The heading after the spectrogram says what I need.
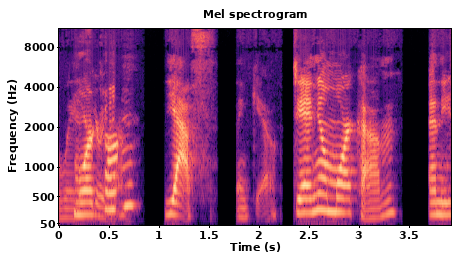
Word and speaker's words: Morcombe: short vowel not like morom so what does that mean then so I think it's saying more calm more the last O is a short vowel maybe okay disappeared from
